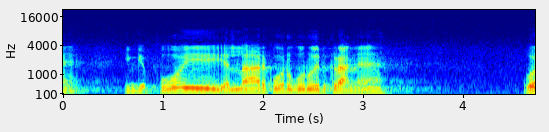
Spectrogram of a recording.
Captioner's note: none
